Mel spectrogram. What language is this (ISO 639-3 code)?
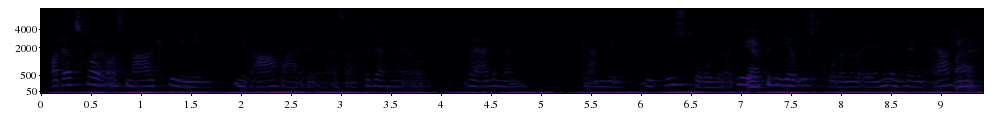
dan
